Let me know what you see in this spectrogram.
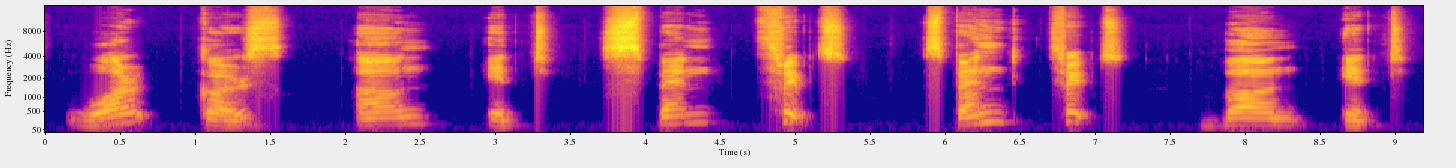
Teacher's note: the pattern is stressed, unstressed, stressed, unstressed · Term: trochee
